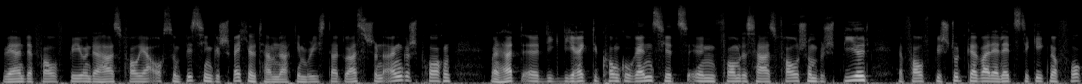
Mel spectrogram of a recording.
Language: German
